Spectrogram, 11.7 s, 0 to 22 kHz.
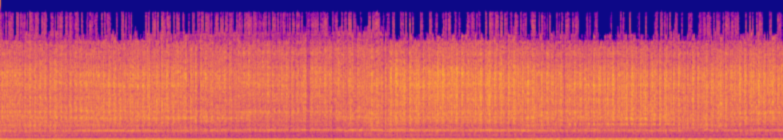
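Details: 2005 Yamaha R1 (5VY) four-cylinder engine at idle: a light metallic rattle rides over a steady low hum. The owner is asking for the cause.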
